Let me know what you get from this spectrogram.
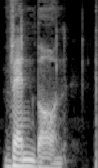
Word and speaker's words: Vennbahn: Oh, and thanks also to Twitter's RevChips for sending me a link about the Venbon Trail, which, by the way, is Venbon. As in V-E-N-N, Bahn. It means Fenway or Venway in German, but it's pronounced with an F.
